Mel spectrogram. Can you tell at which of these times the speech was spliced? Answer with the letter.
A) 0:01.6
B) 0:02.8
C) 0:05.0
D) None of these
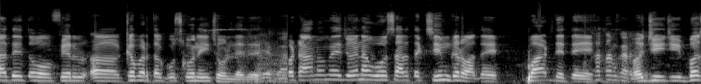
B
